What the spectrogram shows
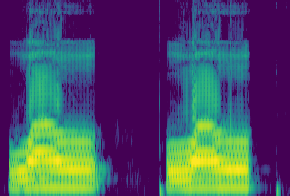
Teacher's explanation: نون واو، آپ نے دیکھا کہ ہونٹ جو ہے تصویر کے اندر گول ہو گئے ہیں، ہونٹوں کو گول ادا کریں گے تو واو ادا ہوگا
